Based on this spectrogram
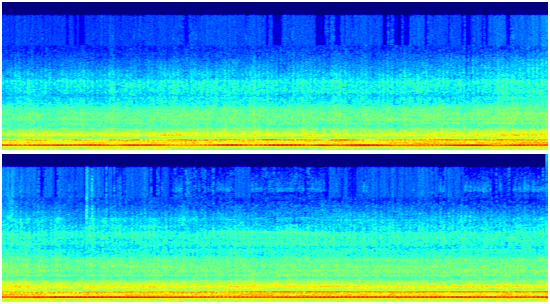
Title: Air conditioner noise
